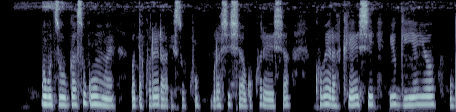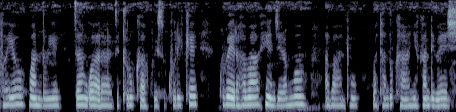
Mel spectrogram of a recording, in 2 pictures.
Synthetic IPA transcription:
uβuzubɡasuɡuːmŋe̞βadakʰo̞ɾe̞ɾaʔisukʰu | βuɾaʃiʃaɡukʰo̞ɾe̞ʃakʰuβe̞ːɾakʰe̞ːnʃijubɡiːje̞jo̞ | uvajo̞waːnduje̞ | z̥aːŋɡwaːɾazitʰuɾukʰakwiːsukʰuɾikʰe̞ | kuβe̞ːɾaɦaβahiːnd͡ʒiɾamŋo̞ | aβaːn̥hu | βatʰaːndukʰaɲekʰaːndiβe̞ːʃi̥

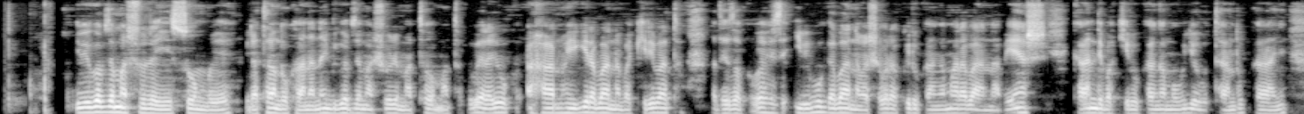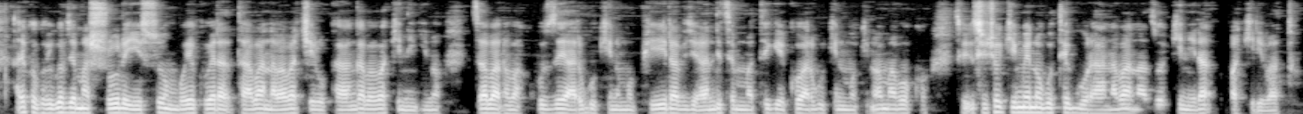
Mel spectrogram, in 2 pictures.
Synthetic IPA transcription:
iβiɡo̞vjamaʃuːɾe̞jiːsuːmbuje̞βiɾataːndukananaiβiɡo̞vjamaʃuːɾematʰo̞ːmatokuβe̞ːɾajuːko̞ʔahaːn̥huhiɡiɾaβaːnaβakiɾiβatʰo̞βatezakuβa̰fise̞ʔiβiβuɡaːβaːnaβaʃo̞βo̞ɾakwiːɾukaŋɡamwaːɾaβaːnaβe̞ːnʃi̥kʰa̰ːndiβakʰiɾukaŋɡamuβuɾɟo̞βutʰaːndukaɲe̞aɾiko̞kuβiɡo̞vjamaʃuːɾejisuːmbuje̞kuβe̞ːɾatʰaβaːnaβaβat͡ʃiɾukaŋɡaβaβakiniŋɡino̞z̥aβaːn̥huβak̚uze̞haɾiuɡukʰinumupʰiɾaandit͡se̞mumate̞ɡe̞kʰo̞haɾiuɡukinumukinowamaβo̞kʰo̞sit͡ʃo̞kimwe̞no̞ɡute̞ɡuɾanaβaːnaβazo̞ːkiniɾaβakʰiɾiβatʰo̥

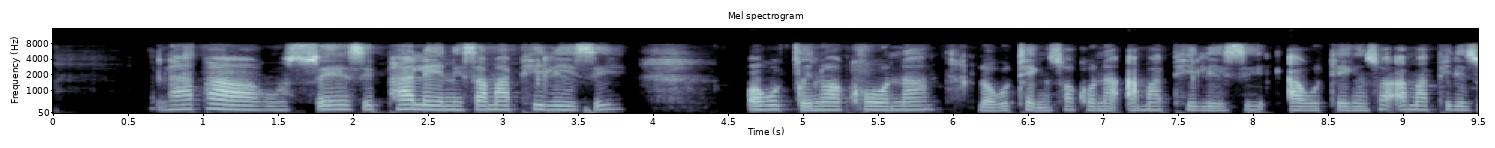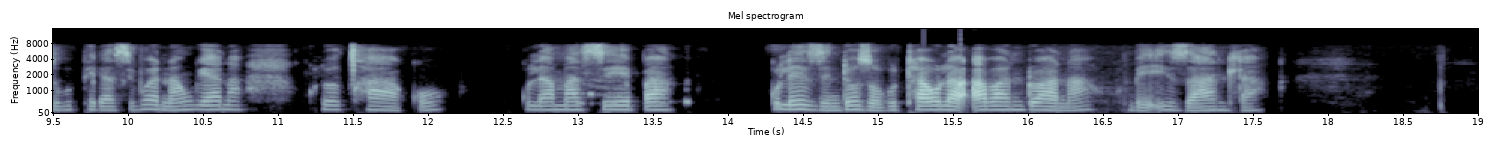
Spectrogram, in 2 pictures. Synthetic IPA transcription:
lapʰaɣuswesipʰalenisamapʰilisi | oɣuɡ͡ǀʱinwakʰɔnaloɣutʰeŋiswakʰɔna̰ʔamapʰilisiaɣutʰeŋiswa̰ʔamapʰilisiɣupʰɛlasiβɔnaŋɣujanaɣulɔǀʰaɡ̥ʱɔ | ɣulamasɛpʼa | ɣulezintʼɔzoɣutʰawula̰ʔaβantʼwanaɣumbʱɛ̰ʔizaːnd͡ɮʱa

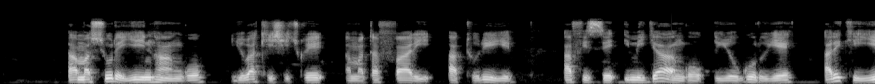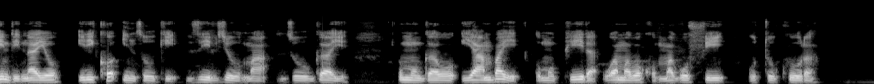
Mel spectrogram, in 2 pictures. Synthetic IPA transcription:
amaʃuːɾe̞jin̥haːŋɡo̞ | juːβakʰiʃid͡ʒɡwe̞ | amatafaɾiatʰuɾije̞ | afise̞imiɾɟaːŋɡo̞juːɡuɾuje̞ | aɾikʰijiːndinajo̞ | iɾikʰo̞ʔinzuɡḭziːvjuːma̰zuːɡaje̞ | umuɡaβo̞jaːmbaje̞umupʰiːɾa̰wamaβo̞kʰo̞maɡufi | utukʰuɾa

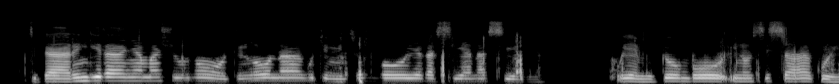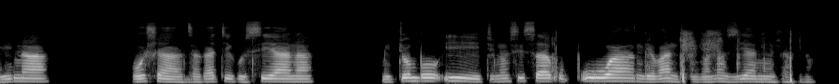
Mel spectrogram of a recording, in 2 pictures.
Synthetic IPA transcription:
ttikaɾiŋɡiɾaɲamaʃunotinoːnakutimitombo̞jakasijanasena | ṵje̞mito̞mbo̞ḭno̞sisakuɦina | ɦo̞ʃad͡zakatikusijaːna | mito̞mbo̞ʔijitino̞sisakupuwaŋɡe̞ʋantʰuʋano̞zijaneʐaːno

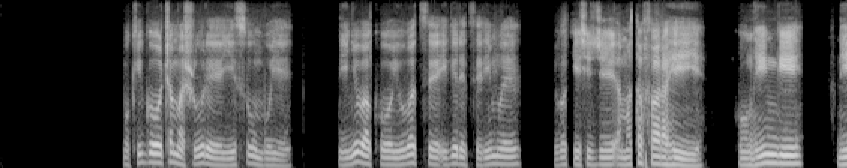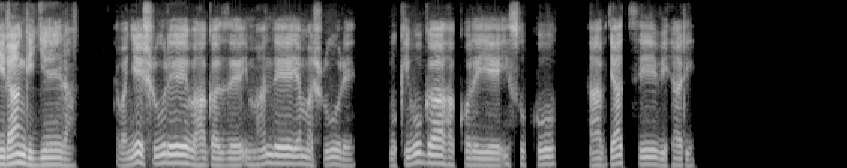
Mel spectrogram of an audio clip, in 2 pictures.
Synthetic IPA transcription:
mukiɡo̞t͡ʃamaʃuːɾe̞jiːsuːmbuje̞ | niɲuβakʰo̞juːβat͡se̞iɡe̞ɾe̞t͡se̞ɾimŋe̞ | juːβakiʃid͡ʒe̞amatafaɾaɦije̞ | kuŋ̥hiːŋɡi | niːɾaːŋɡiɟe̞ːɾa | aβaɲe̞ʃuːɾe̞βahaɡaze̞ḭm̥haːnde̞jamaʃuːɾe̞ | mukiβuɡaɦakʰo̞ɾe̞je̞isukʰu | n̥havjaːt͡siβihaɾi

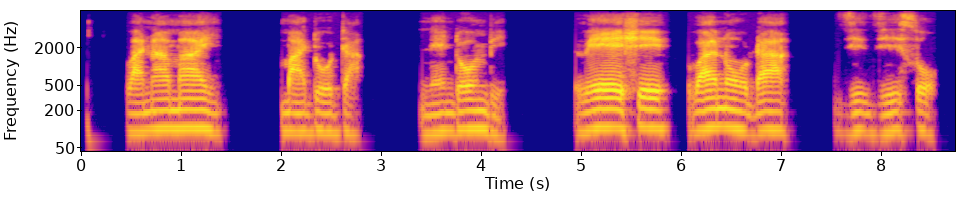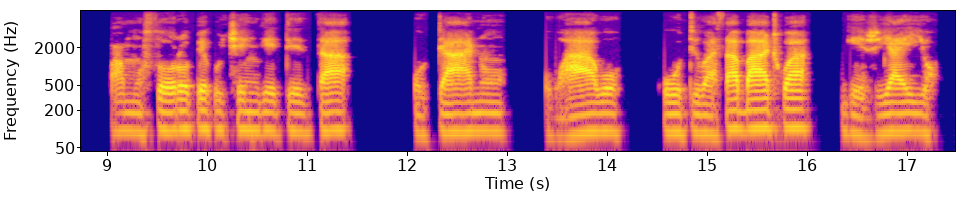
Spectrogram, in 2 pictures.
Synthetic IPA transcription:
ʋanamai | madʱo̞dʱa | ne̞ndombi | ʋe̞ʃe̞ʋanoɗa | d͡zid͡ziso̞ | pa̰muso̞ɾo̞pe̞kut͡ʃe̞ŋɡe̞te̞d͡za | utano | ɦwaʋo̞ | kutiʋasaɓatwa | ŋɡe̞ʐijaiːjo

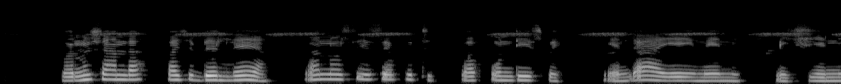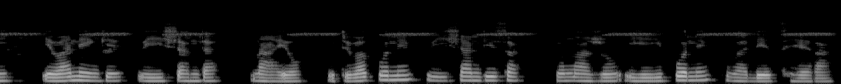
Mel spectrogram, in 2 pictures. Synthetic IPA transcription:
ʋano̞ʃanda | pat͡ʃibʱe̞ɮe̞jaʋa̰no̞siːsekuti | ʋafundiswe̞ | ne̞̰nɗaje̞imwe̞nimit͡ʃinijeʋane̞ŋɡe̞uiʃanda | naːjo̞kutiʋako̞ne̞kuiʃandisa | jo̞mwaʐo̞jeipo̞ne̞kuʋaɗe̞d͡ze̞ːɾa

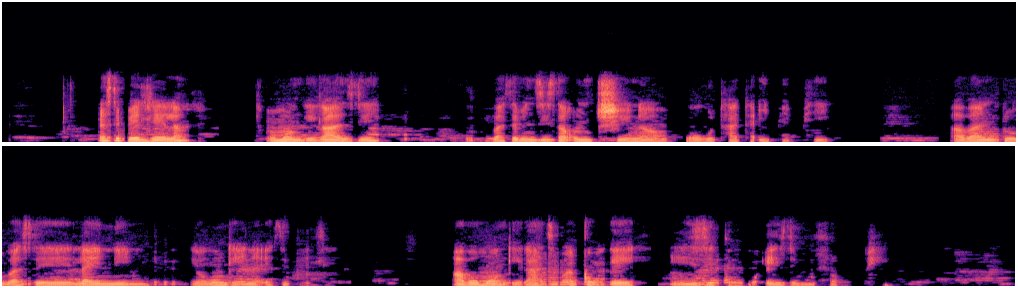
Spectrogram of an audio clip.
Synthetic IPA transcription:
esib̥ʱɛɮɛla | ɔmoŋik̬azi | ɓasɛɓend͡zʱisaʔum̩t͡ʃʼʰinawok̬utʰatʰaʔib̥ʱipʰi | a̰ɓantʼuɓasɛlajiniŋijok̬uŋɛnaʔesib̥ʱɛɮɛːla | aɓɔmoŋik̬aziɓaɡ͡ǃʱɔk̬ɛ | iziɡ̥ʱɔɓɔʔezim̩ɬɔːpʰɛ̥

